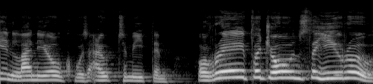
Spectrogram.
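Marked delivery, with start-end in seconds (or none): 2.0-3.7 much higher, louder cheer; crowd shouting. Acted. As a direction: cheer the hero home. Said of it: "they shouted".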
